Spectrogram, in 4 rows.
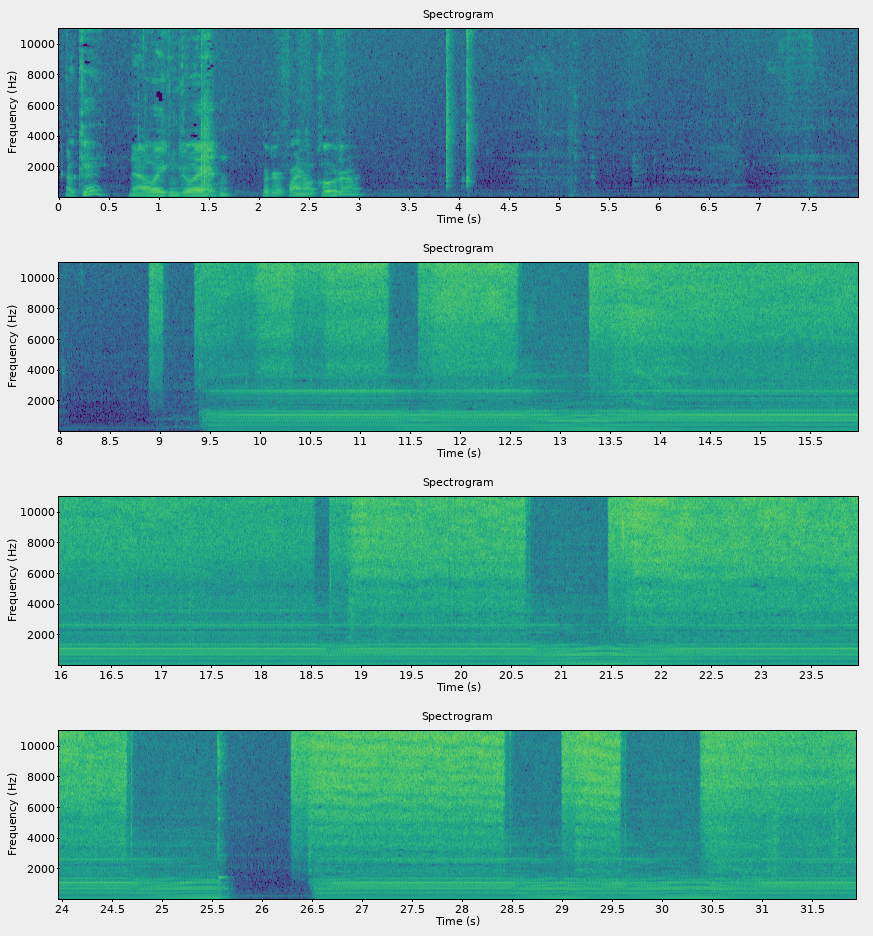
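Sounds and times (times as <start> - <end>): airbrush spraying hiss: 8.9 - 20.7, 21.5 - 24.8, 26.3 - 29.7, 30.4 - 31.9.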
